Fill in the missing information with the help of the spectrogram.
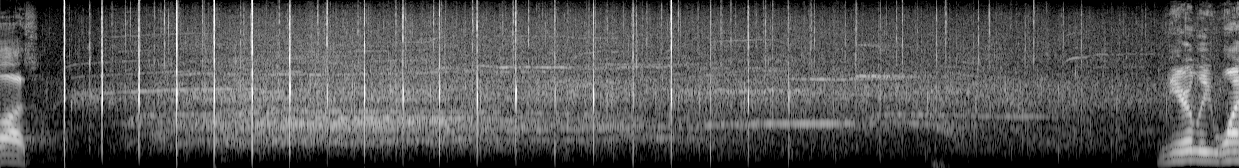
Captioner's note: audience applauding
